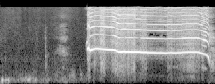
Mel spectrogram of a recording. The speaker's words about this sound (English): He's the guy who yelled.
